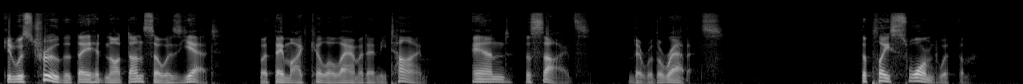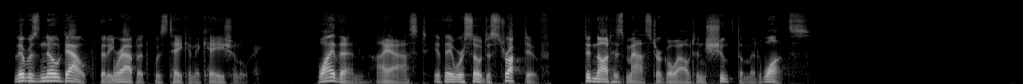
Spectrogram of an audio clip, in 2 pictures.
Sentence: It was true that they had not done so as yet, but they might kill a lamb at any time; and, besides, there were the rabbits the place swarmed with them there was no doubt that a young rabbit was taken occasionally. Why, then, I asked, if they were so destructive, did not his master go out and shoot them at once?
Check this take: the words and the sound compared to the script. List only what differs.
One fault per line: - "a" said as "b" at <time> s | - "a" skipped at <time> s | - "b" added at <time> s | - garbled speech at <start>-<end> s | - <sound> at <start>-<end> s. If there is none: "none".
- "young" skipped at 11.4 s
